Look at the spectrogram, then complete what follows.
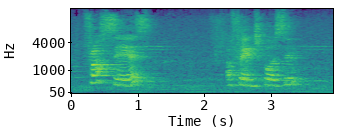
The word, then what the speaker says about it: française: In case of feminine, a French lady or a French woman, we say française. Till here we pronounce it and this E is silent.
